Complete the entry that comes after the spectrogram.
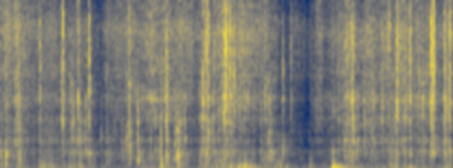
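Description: A large, thin, crinkled sheet of white packing paper is folded over and flattened by hand on a table. It gives a steady, bright crinkling with quick sharp crackles and sudden high snaps scattered throughout.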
